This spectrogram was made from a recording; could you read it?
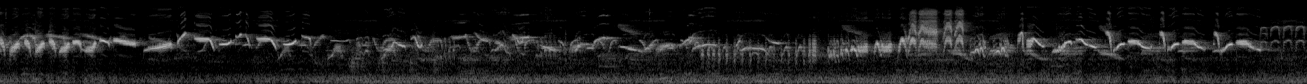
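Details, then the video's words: Chinese hwamei, a cage bird from Vietnam with a strong, fine voice, pouring out a fast continuous run of clear whistled notes, each sharply bent up or down, with brief harsher bursts mixed into the flow. "Họa mi hót hét tốt - Giọng hay"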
